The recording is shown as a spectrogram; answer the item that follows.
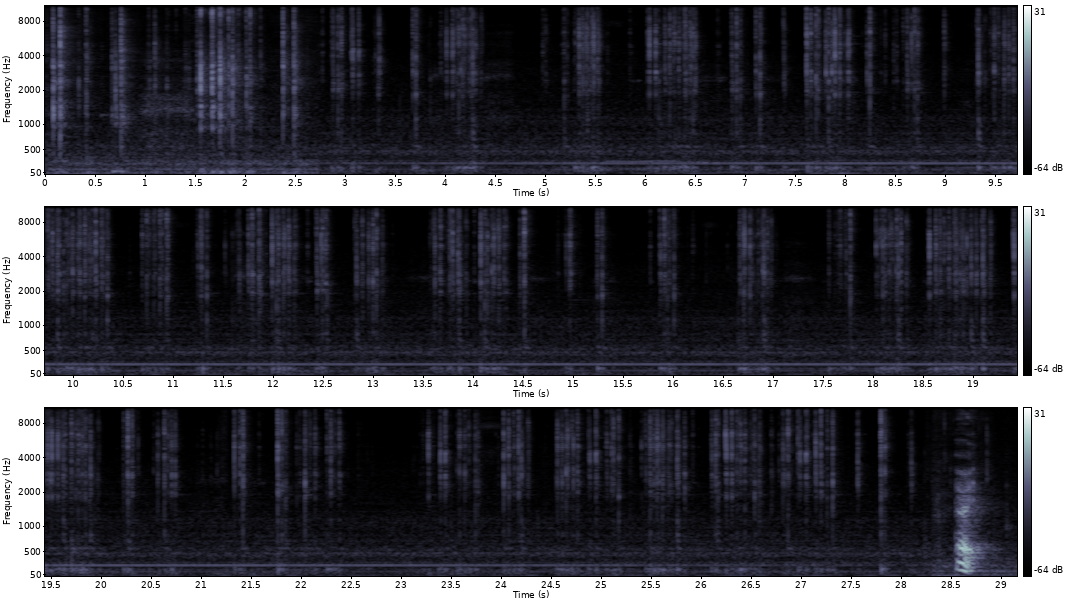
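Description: Typing on a computer keyboard: irregular runs of quick keystrokes broken by short pauses. A faint steady hum runs underneath from about six seconds in.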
